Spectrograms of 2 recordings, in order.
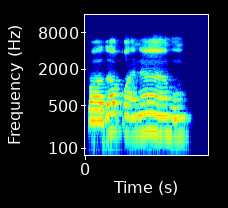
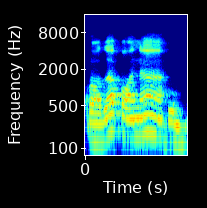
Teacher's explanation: Di situ ada qalqalah huruf qaf. Razaqnahum. Jadi memantul. Jadi bukan razaqnahum, bukan seperti itu tapi memantul razaqnahum gitu ya.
